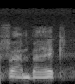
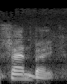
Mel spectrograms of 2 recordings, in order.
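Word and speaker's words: van Beek: worked out hard to accept M's guidance on the pronunciation for fan bake uh and it is that he goes like a Dutch Alin and a Dutch Alin of course can fan bake there you go oh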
